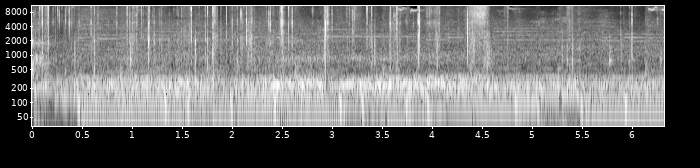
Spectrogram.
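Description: A thin clear plastic packaging sleeve crinkling and crackling in quick irregular bursts as fingers pull it open, over steady background music.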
